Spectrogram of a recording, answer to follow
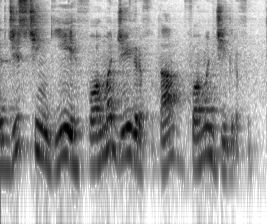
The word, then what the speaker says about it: distinguir: do índia nossa mantém distinguir mas eu sempre pronunciei distinguir pessoal que que acontece não não não tá a pronúncia não é distinguir é distinguir é distinguir a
